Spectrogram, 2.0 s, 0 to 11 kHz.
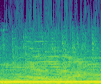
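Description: Tamil film song from the 1970s: one long note held steady through the whole stretch, over the song's accompaniment.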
